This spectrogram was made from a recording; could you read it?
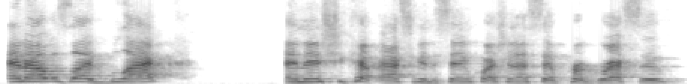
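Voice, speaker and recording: A woman with an American accent hosting a casual livestream, reading and answering viewer comments in an animated, candid, slangy way. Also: high-pitched, brisk. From born in Jamaica, moved from the United States. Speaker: livestream host.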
